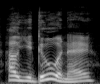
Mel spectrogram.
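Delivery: loud, high mock-Canadian "eh". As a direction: hammer out a cartoon Canadian greeting. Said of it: "as where the stereotype says it".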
